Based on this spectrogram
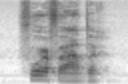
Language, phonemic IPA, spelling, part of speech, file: Dutch, /ˈvoːrˌvaːdər/, voorvader, noun, Nl-voorvader.ogg
- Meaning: progenitor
